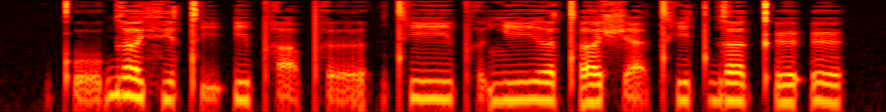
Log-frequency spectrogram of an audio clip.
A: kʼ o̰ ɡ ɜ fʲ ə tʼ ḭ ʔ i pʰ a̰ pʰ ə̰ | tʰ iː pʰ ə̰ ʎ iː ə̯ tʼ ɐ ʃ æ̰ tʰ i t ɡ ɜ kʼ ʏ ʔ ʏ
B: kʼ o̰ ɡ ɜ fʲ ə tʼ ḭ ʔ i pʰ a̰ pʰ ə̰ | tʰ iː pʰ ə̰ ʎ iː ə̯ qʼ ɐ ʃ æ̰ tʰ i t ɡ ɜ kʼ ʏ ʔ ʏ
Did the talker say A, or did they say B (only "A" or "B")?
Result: A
